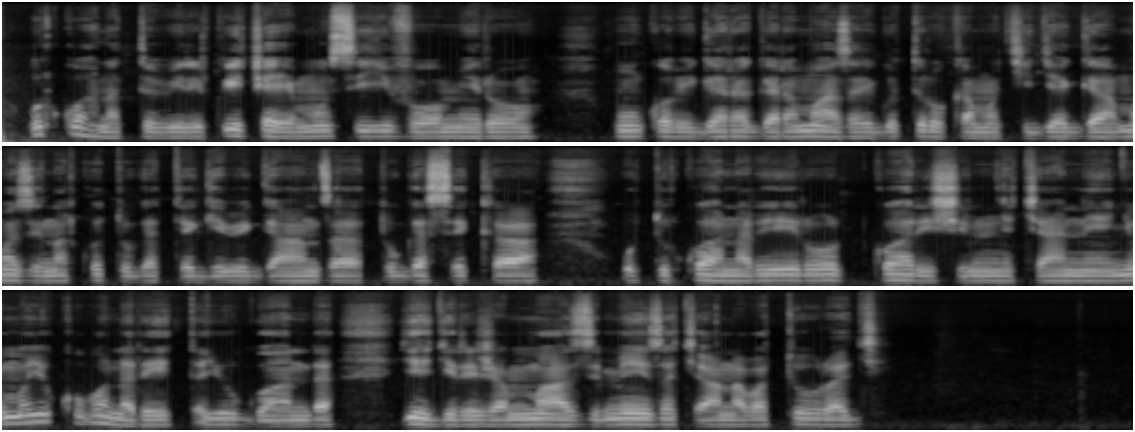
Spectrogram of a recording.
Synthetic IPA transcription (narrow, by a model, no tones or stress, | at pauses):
uɾkwaːnatuβiɾetwiːt͡ʃaje̞muːnsijivoːmiɾo̞ | ŋ̥uːko̞βiɡaɾaɡaɾamaːziaɾiɡutuɾukamuciɟe̞ɡamazenaɾko̞tuɡate̞ɡeβiɡaːnzatuɡase̞kʰautuɾkwaːnaɾe̞ːɾo̞t̚kwaːɾiʃimɲecaːne̞ɲumajokuβo̞naɾe̞ːta̰juɾɡwaːndaje̞ːɟe̞ɾe̞ʒamaːzime̞ːzacaːnaβatuːɾaɟe̞̥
